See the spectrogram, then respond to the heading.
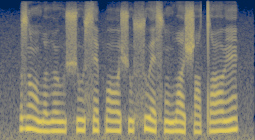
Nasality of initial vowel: nasal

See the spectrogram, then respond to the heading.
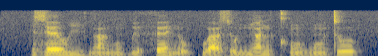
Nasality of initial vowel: oral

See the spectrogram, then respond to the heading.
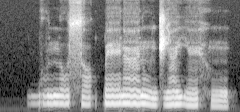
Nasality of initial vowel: oral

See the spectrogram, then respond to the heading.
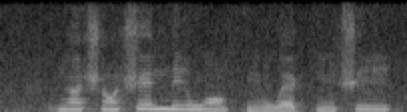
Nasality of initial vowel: nasal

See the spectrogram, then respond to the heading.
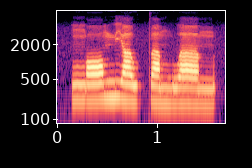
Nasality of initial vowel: oral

